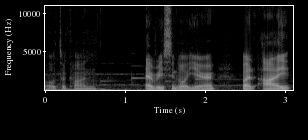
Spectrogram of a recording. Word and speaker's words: Otakon: And it's pronounced Otakon because it's otaku meets convention. So you could argue like, but it's Otakon, and it's like, nah, it's a combination, East meets West. Otaku meets convention.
